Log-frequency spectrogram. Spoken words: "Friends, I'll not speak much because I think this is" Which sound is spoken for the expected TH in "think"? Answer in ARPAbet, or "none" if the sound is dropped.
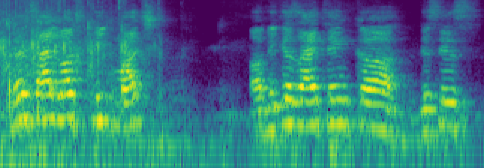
T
